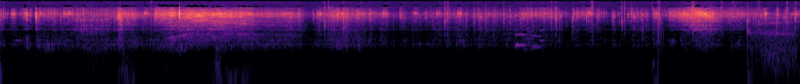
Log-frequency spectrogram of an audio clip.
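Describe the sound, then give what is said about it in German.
Video game fireballs rain down in a steady crackling, hissing patter, swelling into louder bursts now and then, with no voices over the continuous noise. “Man hört schon, es regnet gerade Feuerbälle.”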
